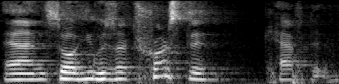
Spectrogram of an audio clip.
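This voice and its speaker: High-voiced man preaching a halting sermon. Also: fairly even intonation. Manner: halting, many restarts and fillers, rising into emphatic repetition. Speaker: pastor.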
